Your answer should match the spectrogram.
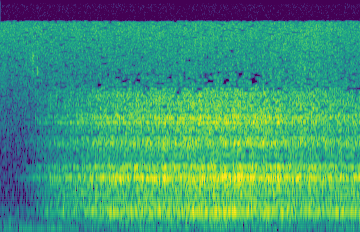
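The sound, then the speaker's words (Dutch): A steady mechanical hum from an air conditioning unit, swelling gradually over the first second and then holding an even, droning tone with faint rattling vibration. No voices are heard. “Het snucht zo, Joost. De klimaatregelaar.”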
